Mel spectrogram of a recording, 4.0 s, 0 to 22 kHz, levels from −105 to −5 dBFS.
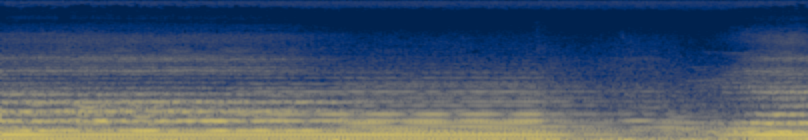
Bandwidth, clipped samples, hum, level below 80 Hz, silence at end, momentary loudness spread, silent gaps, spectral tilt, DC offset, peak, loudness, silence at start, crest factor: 4.3 kHz; under 0.1%; none; -34 dBFS; 0 s; 14 LU; none; -10.5 dB/octave; under 0.1%; -14 dBFS; -29 LUFS; 0 s; 12 dB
